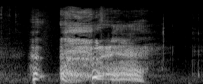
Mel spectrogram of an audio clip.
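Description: A man coughing: a brief first hack, then one longer cough of nearly a second. He is sick and short of breath with asthma.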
